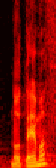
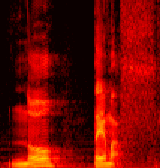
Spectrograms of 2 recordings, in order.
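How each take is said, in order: First: Said in the usual way. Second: "No temas" stretched out very slowly, each syllable held; slow and solemn. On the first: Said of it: "lo que significa cuando Dios te dice". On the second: Shown as a demonstration. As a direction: draw out "No temas" like a solemn promise. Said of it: "me encantan esas palabras". ("No temas" muy lento y solemne, alargando cada sílaba)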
